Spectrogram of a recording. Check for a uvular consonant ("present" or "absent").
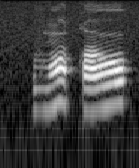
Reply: present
